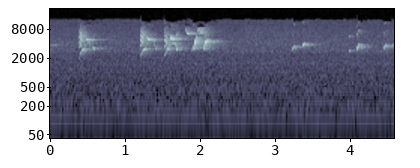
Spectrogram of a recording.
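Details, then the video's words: Young captive male European goldfinch, born 2021 in the USA and tutored in Neapolitan passages he has not yet mastered, recorded alone in a carrier: short bright chirps, then a quick cluster of ringing notes, then scattered thin whistles. "Cardellino Passata Napoletana 2021 - European Goldfinch - Jilguero cante limpio"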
